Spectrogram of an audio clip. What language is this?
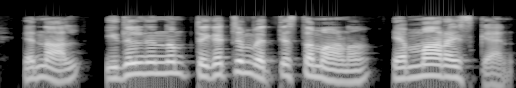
Malayalam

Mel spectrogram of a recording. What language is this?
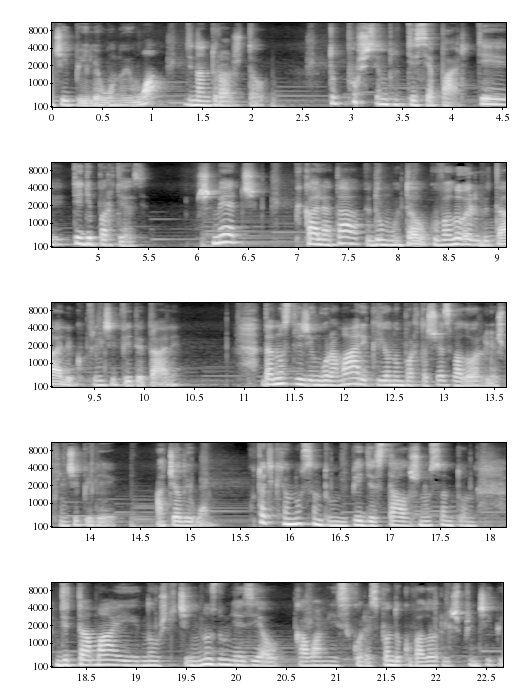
Romanian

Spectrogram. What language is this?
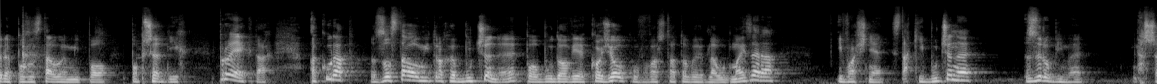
Polish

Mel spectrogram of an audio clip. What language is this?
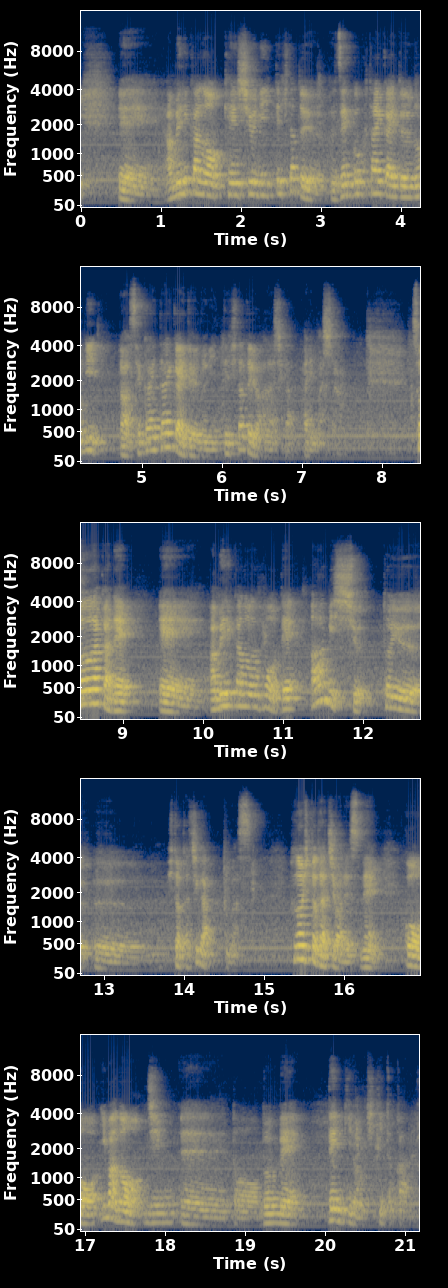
Japanese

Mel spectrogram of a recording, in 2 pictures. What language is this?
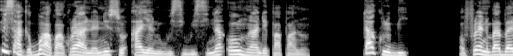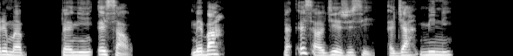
Akan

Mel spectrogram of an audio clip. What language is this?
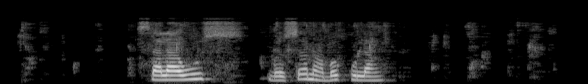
Bebele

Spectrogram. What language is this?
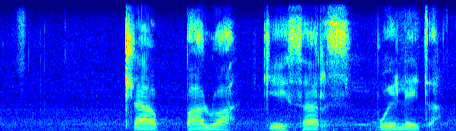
Tswana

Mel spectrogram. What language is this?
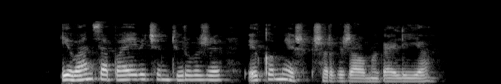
Mari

